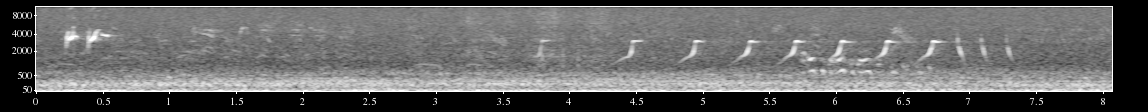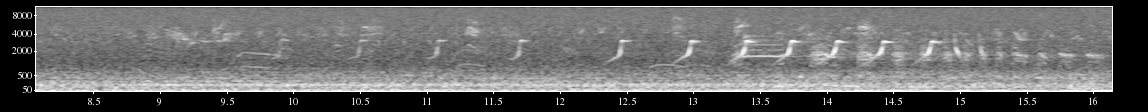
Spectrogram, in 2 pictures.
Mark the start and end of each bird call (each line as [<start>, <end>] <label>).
[3.76, 6.86] Northern Cardinal (Cardinalis cardinalis)
[5.76, 6.56] Wild Turkey (Meleagris gallopavo)
[10.96, 14.86] Northern Cardinal (Cardinalis cardinalis)
[11.26, 11.36] Hawaii Amakihi (Chlorodrepanis virens)
[12.86, 12.96] Hawaii Amakihi (Chlorodrepanis virens)
[13.26, 13.46] Hawaii Amakihi (Chlorodrepanis virens)
[13.86, 16.06] Erckel's Francolin (Pternistis erckelii)
[14.26, 14.36] Hawaii Amakihi (Chlorodrepanis virens)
